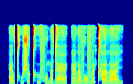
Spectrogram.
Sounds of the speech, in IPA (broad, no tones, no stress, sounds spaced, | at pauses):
æ u̯ tʰ u ʃ œ kʰ ɯ f ɔ n a d æ | æ̃ l a v ɔ v æ̃ kʰ a l a i̯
